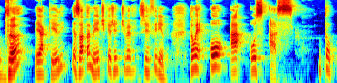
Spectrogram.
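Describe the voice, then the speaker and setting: A man teaching English grammar patiently, checking in often with his students. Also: high voice. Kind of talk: screen-share lesson explanation.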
